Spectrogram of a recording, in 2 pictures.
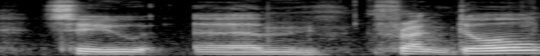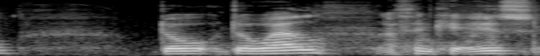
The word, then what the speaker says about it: Doel: um Frank do do doell I think it is it's it say it's like pronounced like Noel um I think it's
